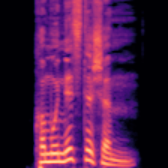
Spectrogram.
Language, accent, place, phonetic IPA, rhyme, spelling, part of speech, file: German, Germany, Berlin, [kɔmuˈnɪstɪʃm̩], -ɪstɪʃm̩, kommunistischem, adjective, De-kommunistischem.ogg
- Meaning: strong dative masculine/neuter singular of kommunistisch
